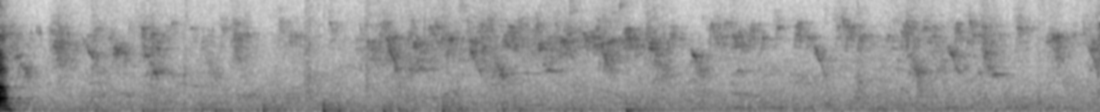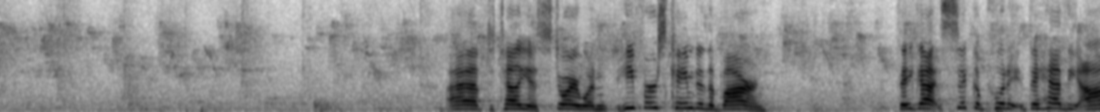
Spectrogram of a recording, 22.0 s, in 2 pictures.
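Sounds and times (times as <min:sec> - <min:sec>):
faint background noise: 0:00.0 - 0:22.0
small birds chirping: 0:00.0 - 0:22.0.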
